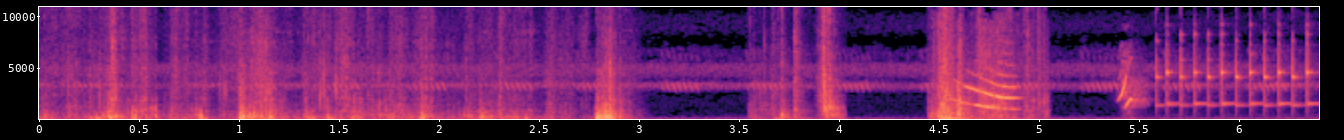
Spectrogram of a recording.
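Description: Irregular knocks and clunks, as of small hard objects being handled, over a steady high-pitched drone. A falling whistle comes about four and a half seconds in, and a rapid repeating jingle starts near the end.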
